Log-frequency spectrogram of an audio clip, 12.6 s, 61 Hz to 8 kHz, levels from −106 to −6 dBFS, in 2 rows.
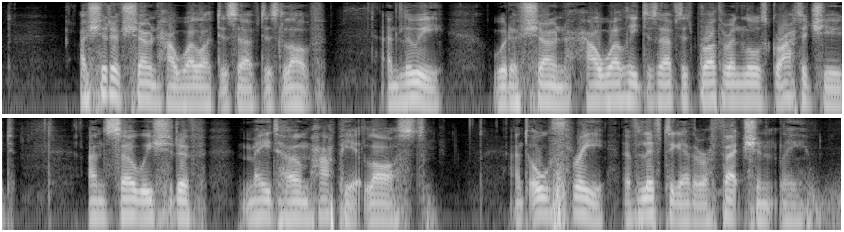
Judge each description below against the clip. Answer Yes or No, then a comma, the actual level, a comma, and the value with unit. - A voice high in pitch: No, low, 105 Hz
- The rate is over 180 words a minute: Yes, average, 195 wpm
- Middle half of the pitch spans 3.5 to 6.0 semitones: No, average, 2.8 semitones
